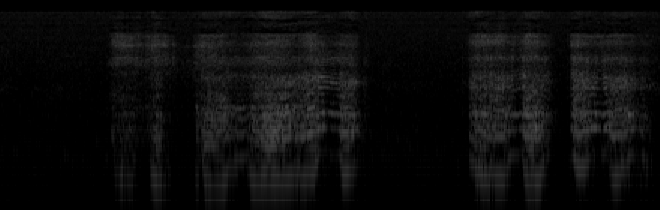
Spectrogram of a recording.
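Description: Baby growling: two rough vocal bouts, the first starting about a second in and lasting over two seconds, the second shorter, near the end.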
